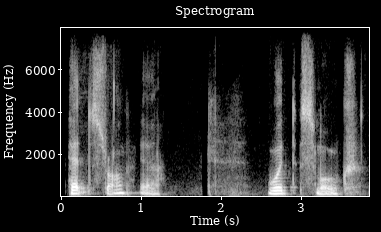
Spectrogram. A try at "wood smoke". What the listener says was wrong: Remember, you want to also stop the head, strong, wood, smoke. So you don't want to, you released it there in wood smoke.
